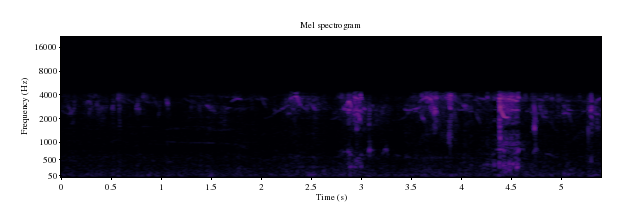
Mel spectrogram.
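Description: Near silence with faint bird chirping in the background; a couple of short, slightly louder sounds come about three and four and a half seconds in.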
